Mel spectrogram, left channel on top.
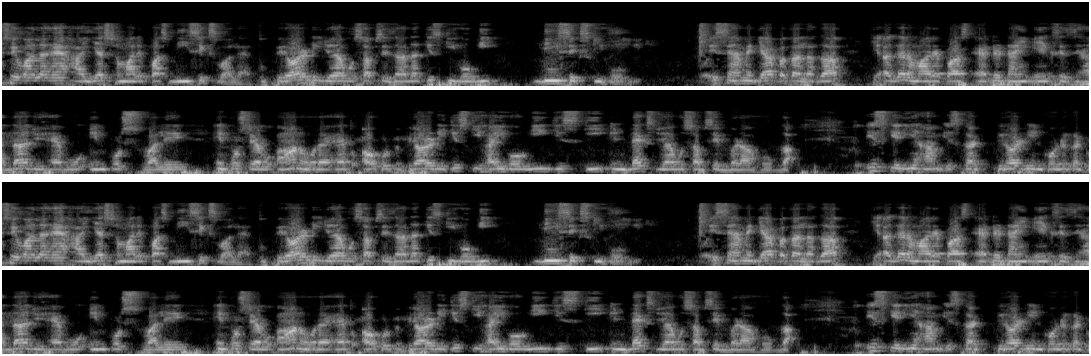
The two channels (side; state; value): both; identical; correlation 1.00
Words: वाला है? हाईएस्ट हमारे पास D6 वाला है। तो प्रायोरिटी जो है वो सबसे ज्यादा किसकी होगी? D6 की होगी। तो इससे हमें क्या पता लगा कि अगर हमारे पास एट ए टाइम एक से ज्यादा जो है वो इनपुट्स जो है वो ऑन हो रहा है तो आउटपुट पे प्रायोरिटी किसकी हाई होगी? जिसकी इंडेक्स जो है वो सबसे बड़ा होगा। तो इसके लिए हम इसका प्रायोरिटी इनकोडर का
